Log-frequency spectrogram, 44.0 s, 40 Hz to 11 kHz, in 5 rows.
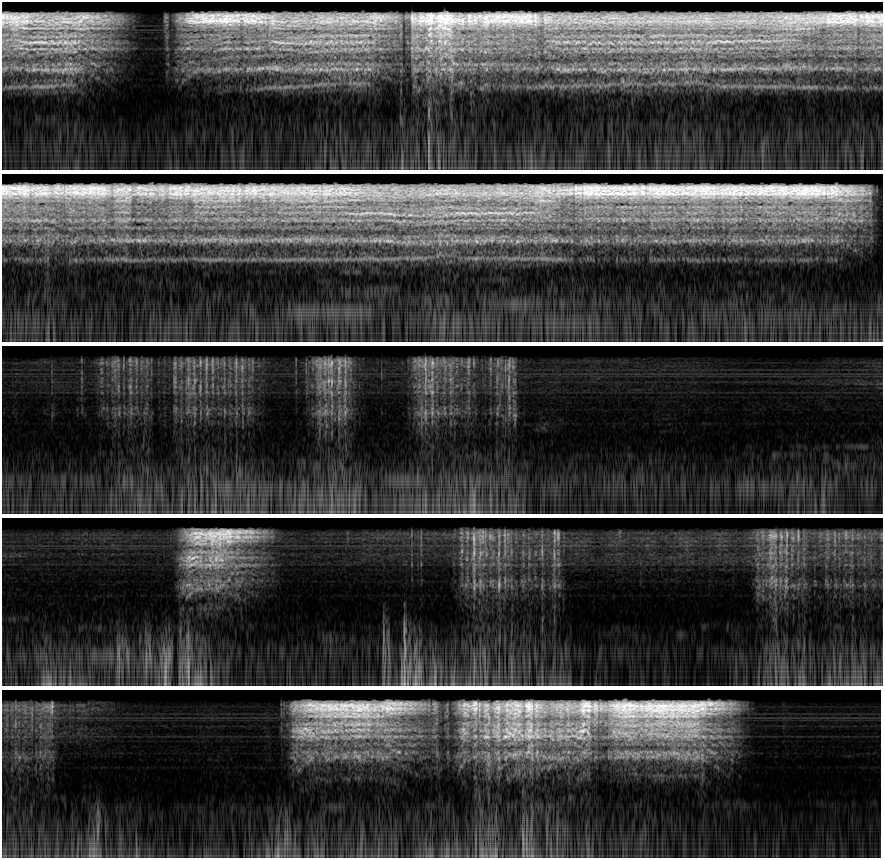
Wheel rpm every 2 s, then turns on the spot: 90, 130, 160, 160, 160, 160, 160, 160, 130, 10, 10, 10, 0, 0, 30, 20, 10, 20, 0, 70, 140, 40.
18-24 30-32 34-36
